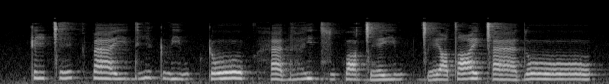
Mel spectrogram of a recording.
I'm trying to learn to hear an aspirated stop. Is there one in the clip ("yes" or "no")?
no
